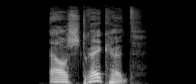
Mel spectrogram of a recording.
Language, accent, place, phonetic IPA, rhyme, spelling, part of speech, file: German, Germany, Berlin, [ɛɐ̯ˈʃtʁɛkət], -ɛkət, erstrecket, verb, De-erstrecket.ogg
- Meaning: second-person plural subjunctive I of erstrecken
